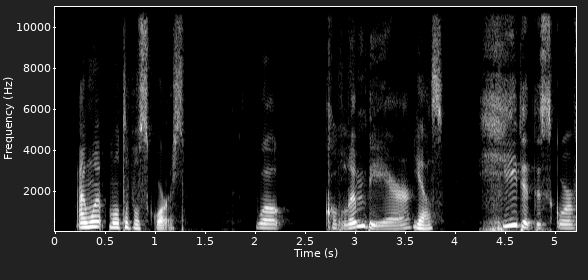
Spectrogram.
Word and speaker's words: Colombier: Michael Colombier?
